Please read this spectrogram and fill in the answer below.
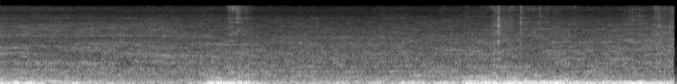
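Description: Low, uneven rumble of road and wind noise from a moving vehicle, swelling and easing.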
